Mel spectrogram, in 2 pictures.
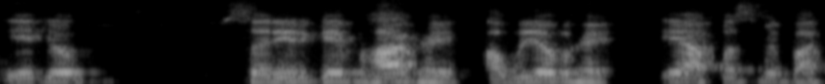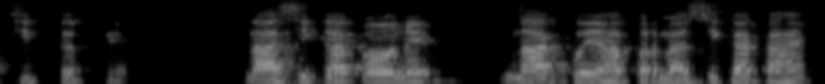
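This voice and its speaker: A man teaching a language lesson, reading lines aloud with a bit of expression and then explaining them slowly. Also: a little high, steady tone, sharp tone, no echo. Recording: dull, muffled sound.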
